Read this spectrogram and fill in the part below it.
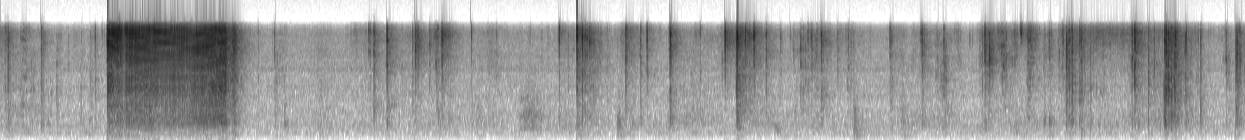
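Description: Plastic film crinkles and rustles as it is peeled off.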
